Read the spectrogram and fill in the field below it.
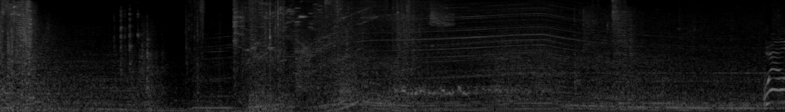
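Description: A powerful car engine rumbles.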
